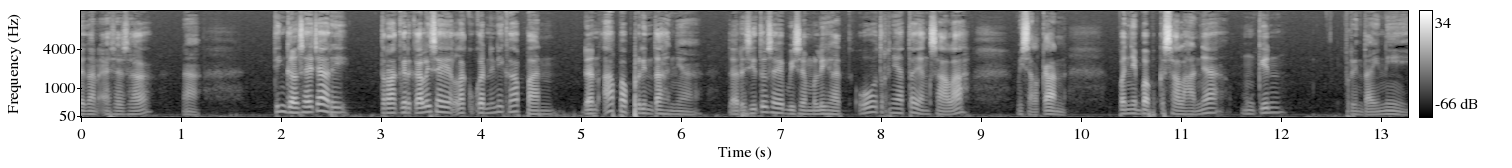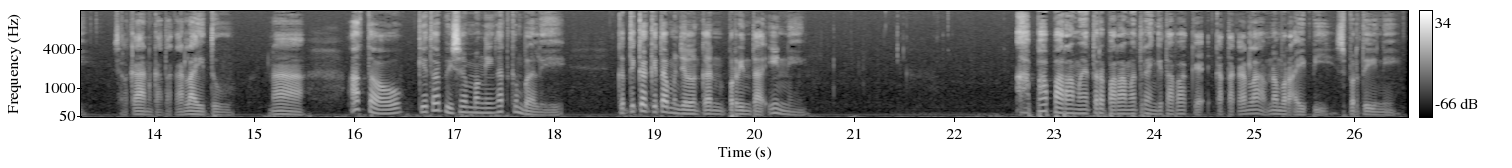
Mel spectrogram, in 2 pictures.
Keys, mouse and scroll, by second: 1.3-1.9 scroll down 2, 3.0-4.4 scroll down 4, 6.7-7.3 scroll down 2, 11.9-12.5 scroll down 2, 13.3-14.5 drag, 17.5 click, 25.5 click.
